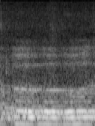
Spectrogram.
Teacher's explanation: English has a very particular oo sound. It's a little more in the lips, it's a little more ooh, ooh, ooh.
